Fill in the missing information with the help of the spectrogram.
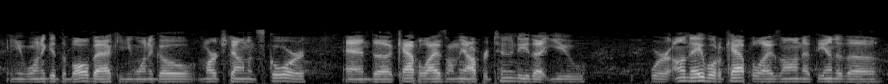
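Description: An American man giving unscripted football analysis as color commentator, halting with many fillers. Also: medium pitch, little pitch movement. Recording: dull broadcast with clear outdoor noise.

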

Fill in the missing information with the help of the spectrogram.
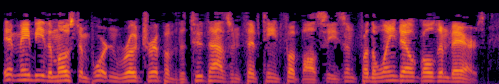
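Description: A man's voice: a little high, fast talker, faint music behind. An American man hosting a football radio broadcast in a sportscaster's commentary style. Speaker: sports play-by-play host. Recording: slightly dull radio broadcast sound.

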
